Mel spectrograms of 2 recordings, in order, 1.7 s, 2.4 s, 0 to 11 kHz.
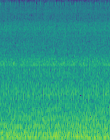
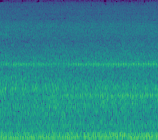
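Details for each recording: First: Steady, even diesel idle from a Ford Raptor after engine work and replacement of all four injectors, smoother than before with no knock, miss or rattle; injector coding is still to be done. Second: Ford Raptor diesel after engine work, idling: harsh, uneven clatter under a steady idle, wrench warning light came on at 120-140 km/h; rough running blamed on injectors, all four to be replaced.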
